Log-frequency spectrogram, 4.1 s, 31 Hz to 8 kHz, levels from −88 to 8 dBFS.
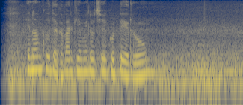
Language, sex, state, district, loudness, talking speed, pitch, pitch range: Odia, male, Odisha, Sambalpur, -15 LUFS, 105 wpm, 175 Hz, 165-185 Hz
